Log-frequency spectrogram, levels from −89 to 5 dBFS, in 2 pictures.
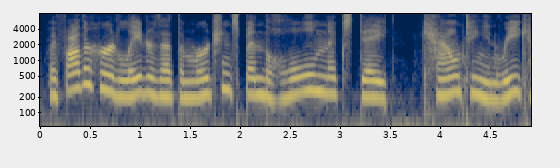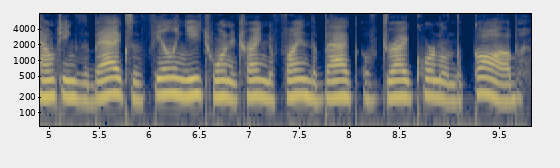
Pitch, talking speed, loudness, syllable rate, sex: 220 Hz, 195 wpm, -19 LUFS, 4.5 syllables/s, female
